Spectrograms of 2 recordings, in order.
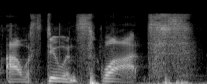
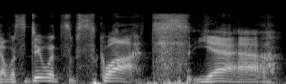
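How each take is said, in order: First: Drawn out, very slow and awkward; slow awkward excuse. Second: Drawn out, deliberate and sheepish; slow awkward excuse. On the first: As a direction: stretch it out like a bad lie. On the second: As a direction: say it slowly, committing to the lie. Repeats excuse as chosen. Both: Retold or imitated.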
